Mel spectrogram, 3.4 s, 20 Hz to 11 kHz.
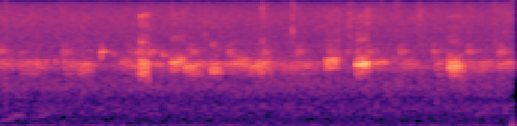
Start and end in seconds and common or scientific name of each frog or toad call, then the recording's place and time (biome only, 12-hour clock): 0.0	0.6	Leptodactylus latrans
0.0	3.4	Bischoff's tree frog
0.0	3.4	Cochran's lime tree frog
Atlantic Forest, 11:15pm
